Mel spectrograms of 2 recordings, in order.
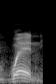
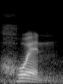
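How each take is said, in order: First: The word starts with a plain w sound. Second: The word starts with a breathy hw sound. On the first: "he doesn't say when" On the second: "He puts emphasis on the W H"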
